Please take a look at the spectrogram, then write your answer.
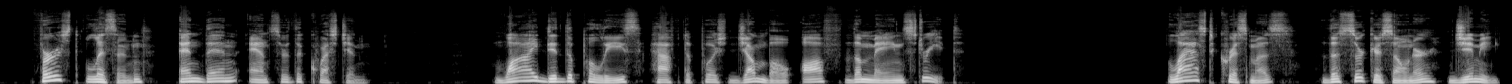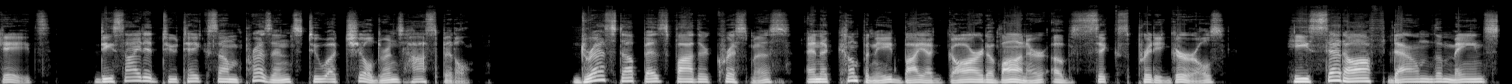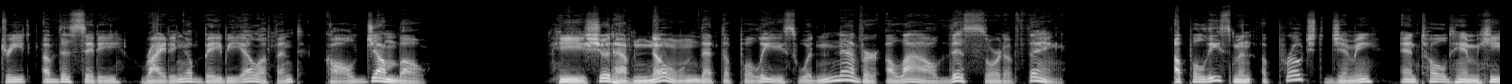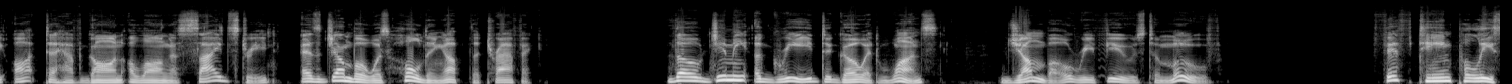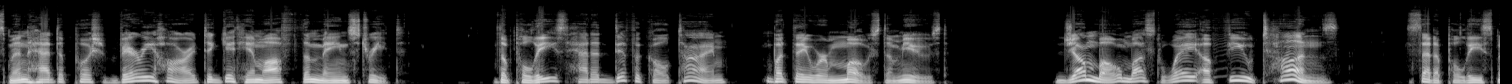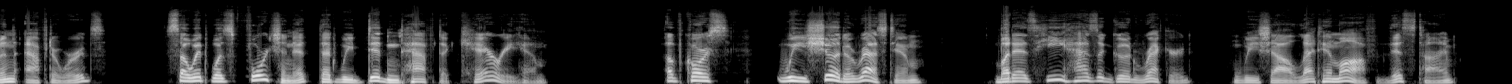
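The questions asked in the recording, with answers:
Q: Why did the police have to push Jumbo off the main street?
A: Because Jumbo was holding up the traffic and refused to move.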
